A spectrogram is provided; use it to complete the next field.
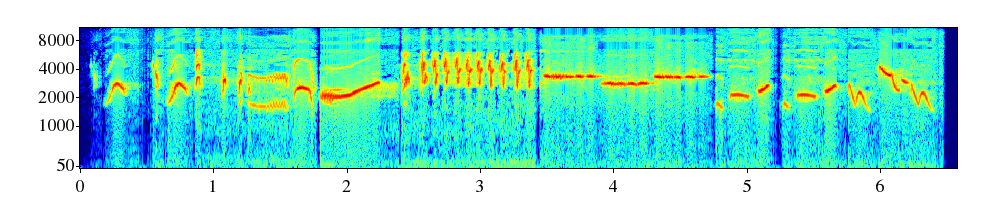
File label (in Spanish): sonido del bosque periquitos pajaros; tono de llamada naturaleza para celular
